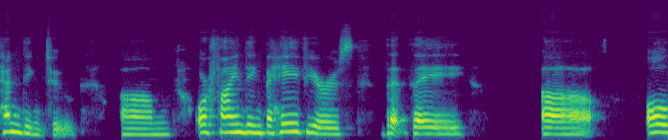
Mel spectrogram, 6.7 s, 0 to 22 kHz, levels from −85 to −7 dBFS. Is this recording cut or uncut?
uncut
